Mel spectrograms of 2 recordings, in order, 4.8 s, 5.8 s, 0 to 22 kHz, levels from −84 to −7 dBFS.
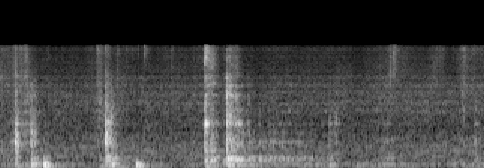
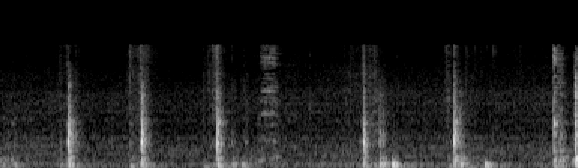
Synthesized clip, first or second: first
